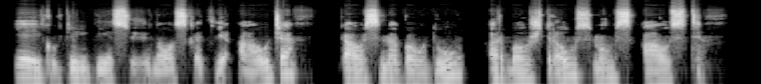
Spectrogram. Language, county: Lithuanian, Kaunas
